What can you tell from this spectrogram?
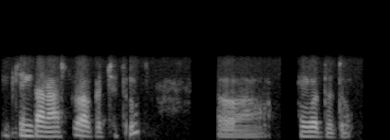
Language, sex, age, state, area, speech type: Sanskrit, male, 45-60, Rajasthan, rural, conversation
